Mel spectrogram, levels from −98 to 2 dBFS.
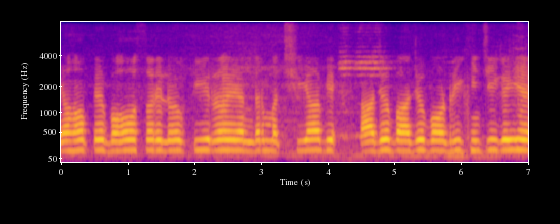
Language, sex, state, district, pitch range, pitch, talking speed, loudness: Hindi, male, Bihar, West Champaran, 165-175 Hz, 175 Hz, 145 wpm, -14 LUFS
